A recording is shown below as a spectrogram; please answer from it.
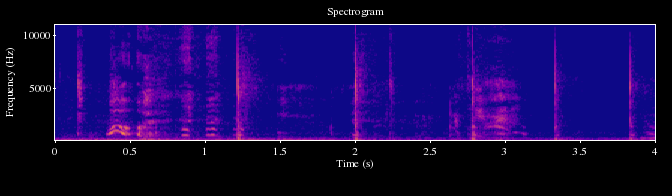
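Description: A basketball bouncing on an outdoor asphalt court: four sharp bounces, unevenly spaced, about a second in, at two seconds and twice near the end.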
